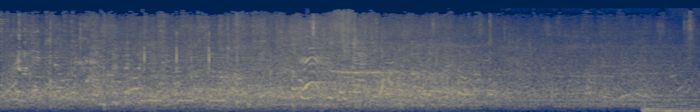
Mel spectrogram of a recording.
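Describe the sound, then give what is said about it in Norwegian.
Crowd chatter fills a large, crowded hall: a dense babble of many overlapping voices that thins slightly toward the end, where a low rumble enters. “Helge går en runde i det store lokalet, men han ser ikke Roger noe sted. Det er mennesker overalt.”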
